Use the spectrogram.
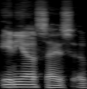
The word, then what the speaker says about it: INEOS: radcliffe the british billionaire and chief executive uh ineos that's how you pronounce it was expressed as um has expressed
